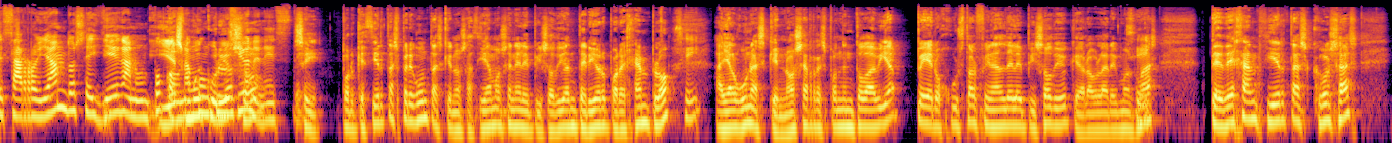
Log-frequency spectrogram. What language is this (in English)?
Spanish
